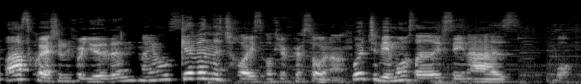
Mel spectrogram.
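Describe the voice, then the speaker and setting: Man playing a bright-voiced, animated royal butler. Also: on the high side, moderate pace. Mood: exasperated. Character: uptight but fun royal butler with veiled menace. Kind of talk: improvised in-character Q and A skit. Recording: distant mic with music behind.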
